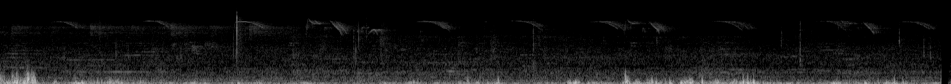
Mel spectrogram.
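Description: Small birds calling: short, high chirps that each fall in pitch, repeated about two a second, over low rumbles and thumps.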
